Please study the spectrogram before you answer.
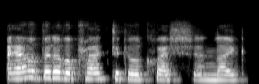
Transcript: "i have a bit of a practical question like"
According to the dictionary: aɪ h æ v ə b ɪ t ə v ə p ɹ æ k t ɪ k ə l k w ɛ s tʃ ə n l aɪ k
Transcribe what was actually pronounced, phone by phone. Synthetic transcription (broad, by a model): aɪ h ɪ v ə b ɪ t ə v ə p ɹ æ k t ɪ k ə l k w ɛ s tʃ ə n l aɪ k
